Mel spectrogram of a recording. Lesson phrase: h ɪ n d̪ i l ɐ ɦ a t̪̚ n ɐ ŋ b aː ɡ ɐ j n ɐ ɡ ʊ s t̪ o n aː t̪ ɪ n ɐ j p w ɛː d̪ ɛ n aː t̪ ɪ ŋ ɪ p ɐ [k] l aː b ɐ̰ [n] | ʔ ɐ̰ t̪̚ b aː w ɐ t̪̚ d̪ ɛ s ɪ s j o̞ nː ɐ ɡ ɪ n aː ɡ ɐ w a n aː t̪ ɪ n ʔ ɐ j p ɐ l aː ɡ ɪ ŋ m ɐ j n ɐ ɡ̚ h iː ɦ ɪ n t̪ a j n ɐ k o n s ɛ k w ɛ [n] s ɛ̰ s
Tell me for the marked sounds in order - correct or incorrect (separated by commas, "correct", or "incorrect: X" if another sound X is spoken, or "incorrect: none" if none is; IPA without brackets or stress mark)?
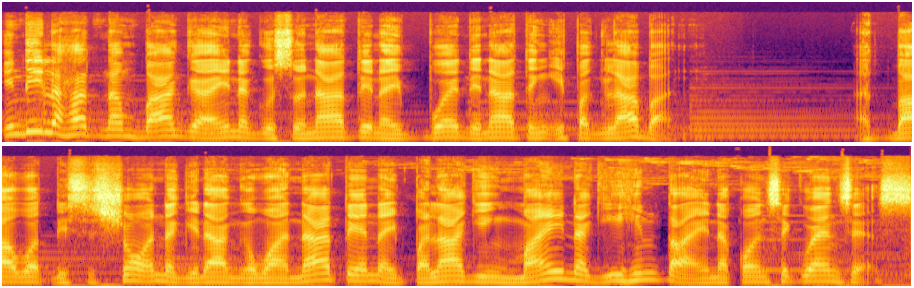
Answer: incorrect: ɡ, correct, correct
